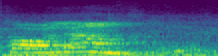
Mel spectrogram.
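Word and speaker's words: column: एन इसको हम बोलेंगे कॉलम ठीक है यहां पर हमने एन को साइलेंट कर दि है तो उसको बोलेंगे कॉलम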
